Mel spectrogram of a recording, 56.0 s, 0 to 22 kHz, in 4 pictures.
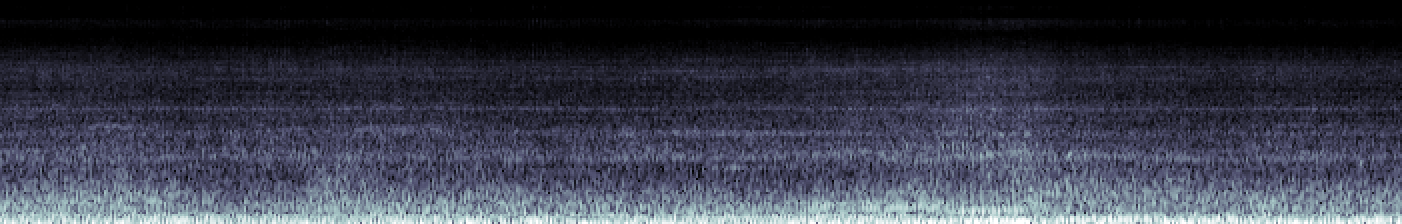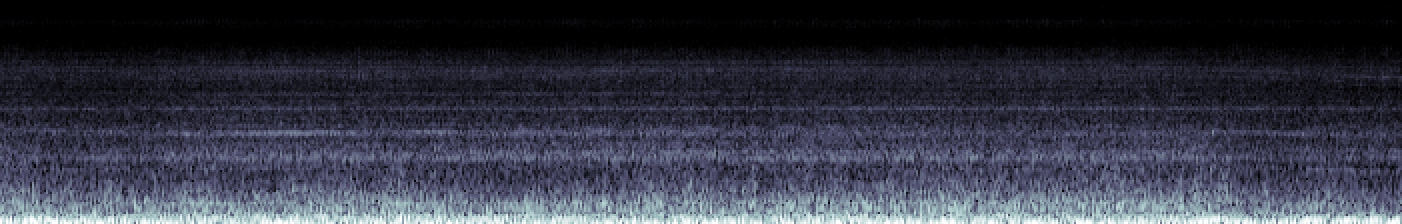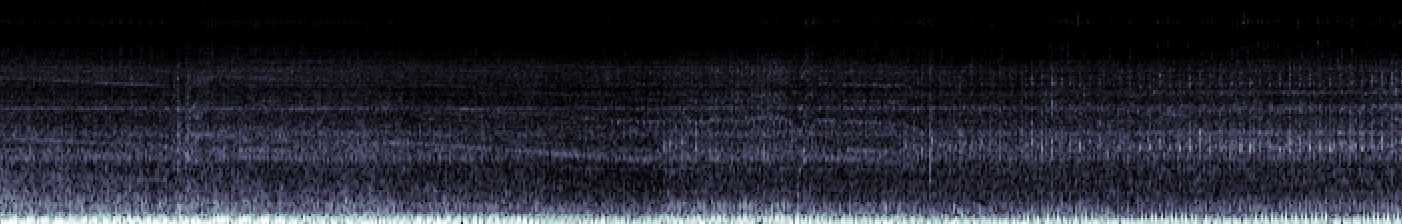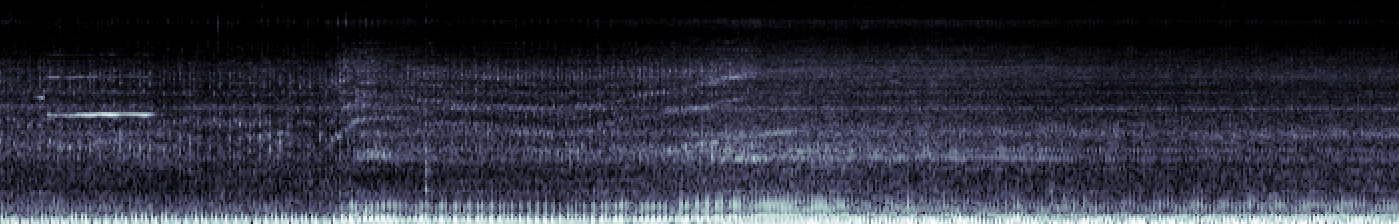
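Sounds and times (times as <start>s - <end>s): wind rush over microphone: 0.0s - 33.1s
motorcycle engine running: 0.0s - 56.0s.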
